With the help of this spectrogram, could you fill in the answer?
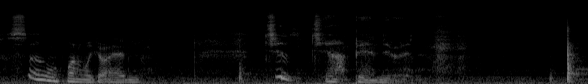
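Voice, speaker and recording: A man speaks in a soothing, calm tone. His voice carries vocal fry. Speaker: knife reviewer. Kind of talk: casual talk to camera. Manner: soothing, calm, rambling.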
